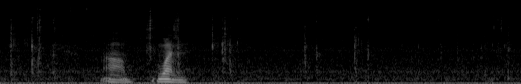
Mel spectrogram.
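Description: Light clicking keystrokes on a computer keyboard, scattered quiet taps through the stretch while someone briefly speaks over them.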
